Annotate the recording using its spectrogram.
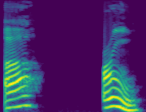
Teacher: اکثر جب ہم تعوذ پڑھتے ہیں، اعوذ باللہ جسے کہا جاتا ہے، اعوذ میں پہلے حمزہ ہوتی ہے اور اس کے بعد عین، تو اعو میں جب ہم پڑھتے ہیں تو بعض اوقات پڑھتے ہوئے اکٹھا اعو نکل جاتا ہے یا پھر اعو پڑھا جاتا ہے، تو اعو حمزہ کے فوراً بعد ہم نے اپنی آواز کو عین میں بدلنا ہے، اعو، ٹھیک ہے۔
